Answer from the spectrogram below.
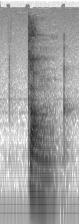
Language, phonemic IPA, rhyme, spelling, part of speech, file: Dutch, /tɑŋ/, -ɑŋ, tang, noun, Nl-tang.ogg
- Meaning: 1. pliers 2. tongs 3. pincers, tweezers 4. shrew, bitch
